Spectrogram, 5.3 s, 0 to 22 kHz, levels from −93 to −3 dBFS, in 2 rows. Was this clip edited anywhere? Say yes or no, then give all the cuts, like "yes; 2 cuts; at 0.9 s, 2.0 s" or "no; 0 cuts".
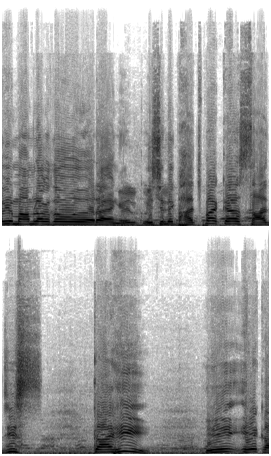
yes; 1 cut; at 1.7 s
